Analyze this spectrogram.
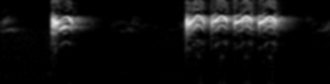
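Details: A young little spiderhunter calls persistently: one sharp high chirp, then a quick burst of four or five rising and falling squeaky notes in a short rattling phrase.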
